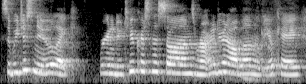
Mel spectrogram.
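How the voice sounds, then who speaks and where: A woman's high-pitched voice with an American accent, very fast pace, ordinary pitch variation and audible room echo. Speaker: singer. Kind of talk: casual chat. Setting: live stream.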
